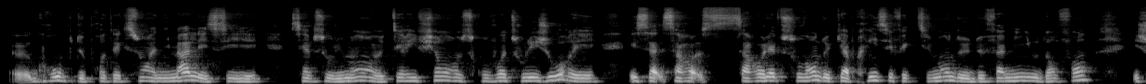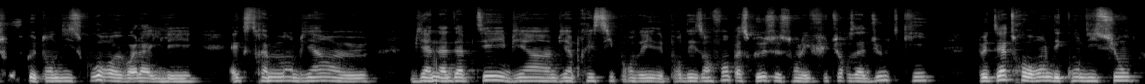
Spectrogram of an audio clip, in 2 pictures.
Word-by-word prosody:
heu, 90 +4 -1
groupes 165 - -1
de 140 - -1
protection 140 +3 -4
animale 160 +5 +2
et 135 - +2
c'est 135 -1 -2 0.3
c'est 155 - -6
absolument 145 +2 0
terrifiant 160 +5 -3
ce 145 - -4
qu'on 150 - -8
voit 155 +3 -1
tous 160 0 -6
les 165 0 +3
jours 185 +4 +1
et 145 -2 0 0.3
et - - +1
ça 165 0 +3
ça 155 - +2
re 150 - +2
ça 150 -3 -3
relève 165 +3 +2
souvent 170 +2 0
de 165 -4 +3
caprices 175 +4 0
effectivement 150 +2 -3
de 150 -5 +2
de 140 +1 -1
famille 155 +5 0
ou 160 - +2
d'enfant 145 +9 -3 0.4
et - - -4
je - - -3
trouve 405 - -9
que 160 - +4
ton 150 +1 0
discours, 155 +4 +1
heu, - - +3
voilà, 145 0 +4
il 140 0 0
est 135 0 0 0.3
extrêmement 170 +2 0
bien, 165 +1 -1
heu, 140 0 0 0.4
bien 160 +5 +3
adapté 165 +5 +3
et - - -1
bien 160 +1 -1
bien 155 +1 -1
précis 160 +2 -1
pour - - -10
envoyer 150 0 +1
des 135 - -1
pour 135 +3 -7
des 155 +1 0
enfants 160 +6 -2
parce 160 - 0
que 170 +2 +2
ce 170 -3 -1
sont 155 0 -3
les 140 -1 +1
futurs 155 +1 -6
adultes 185 +7 -1
qui, 180 0 -5 0.4
peut-être, 195 +7 +4
auront 170 0 +6
des 160 -3 +4
conditions, 165 +2 +2
155 Hz, 180 wpm, -24 LUFS, 145-170 Hz, 0.4 s, auront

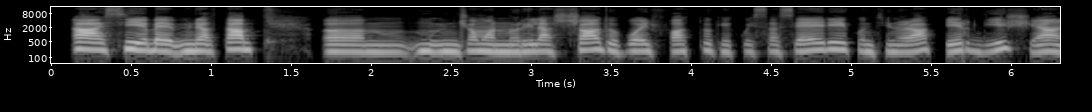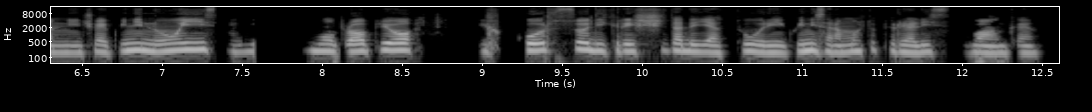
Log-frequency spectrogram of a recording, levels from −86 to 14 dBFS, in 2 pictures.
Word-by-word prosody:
Ah 235 -2 +12
sì, 240 +3 +3
eh 210 - +4
beh, 200 -2 +4
mhmm, 175 - -5
in - - +2
realtà, 225 +4 +6 0.4
uhm, 180 -2 -1
un 190 -1 -1
diciamo 195 +2 -1
hanno 180 -1 0
rilasciato 195 +3 +2
poi 195 +2 -2
il 190 - -6
fatto 190 +3 -4
che 180 -2 -10
questa 185 +1 -11
serie 210 +5 -1
continuerà 185 +1 -1
per 205 0 -4
10 200 +3 -5
anni! 175 -2 +1
Cioè 175 0 -5
quindi 205 +5 -1
noi 210 +4 +1
seguiremo 195 +1 -9
proprio 195 +4 +2 0.5
il - - -8
corso 210 +2 0
di 205 -2 0
crescita 200 +1 -4
degli 185 -2 -2
attori, 170 0 -3
quindi 195 +5 -1
sarà 180 -2 -4
molto 195 +5 -6
più 195 - -11
realistico 175 -1 -5
anche. 165 0 -5
190 Hz, 185 wpm, -23 LUFS, 180-205 Hz, 0.5 s, Ah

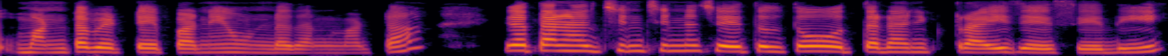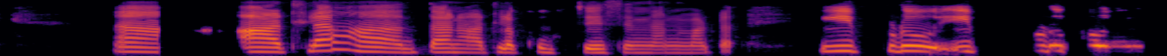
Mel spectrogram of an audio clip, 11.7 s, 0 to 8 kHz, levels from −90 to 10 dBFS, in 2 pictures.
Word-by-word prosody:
మంట 210 +1 -3
పెట్టే 220 -1 +2
పనే 205 +1 -1
ఉండదనమాట. 185 -1 -8 0.6
ఇక 300 - +8
తన 300 -1 +7 0.2
చిన్న 285 -2 -2
చిన్న 290 -1 -2
చేతులతో 260 -1 +5
ఒత్తడానికి 230 -1 -1
ట్రై 210 -1 +2 0.2
చేసేది. 195 +2 -2 0.8
ఆహ్, 235 -2 0 0.5
అట్లా 290 +6 0 0.5
తను 220 -1 -2
అట్లా 205 +1 -4
కుక్ 200 -5 -10
చేసిందనమాట. 185 -1 -8 0.6
ఇప్పుడు 280 +1 0 0.3
ఇప్పుడు 290 +2 -6 0.2
కొన్ని 270 -1 +1
220 Hz, 110 wpm, -23 LUFS, 195-265 Hz, 0.8 s, ఇక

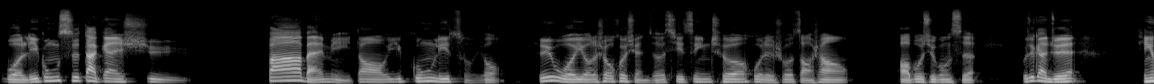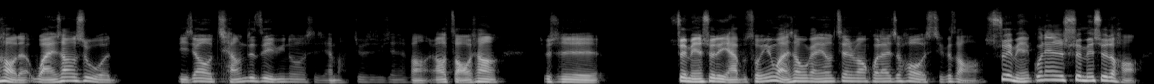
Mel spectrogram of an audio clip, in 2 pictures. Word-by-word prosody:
我 115 -3 -1
离 110 +5 +1
公 165 +5 -1
司 175 -1 0
大 170 -1 +5
概 135 -2 +2
是 115 -7 -8 0.7
800 175 - +4
米 100 -7 -7
到 115 0 -4
1 120 - -6
公 145 +4 -2
里 125 -1 +1
左 110 -8 -12
右， 105 +8 -10 0.3
所 150 - -2
以 - - +3
我 135 -10 +1
有 115 -1 0
的 110 - -3
时 145 - -4
候 135 - -2
会 140 +2 -2
选 120 -7 -7
择 100 +3 -6
骑 110 +2 -5
自 110 - -8
行 120 -2 -4
车， 120 -1 -2
或 125 -2 -5
者 100 -2 -4
说 110 +4 -6
早 95 -2 -6
上 105 -1 -3 0.5
跑 105 - 0
步 120 +2 -2
去 120 - -3
公 110 0 -4
司， 105 -2 -5 0.4
我 135 - -4
就 170 - +2
感 155 -6 +3
觉 130 +3 +4 0.6
挺 145 +2 +3
好 160 -7 +5
的。 100 0 -2
晚 110 -3 +2
上 170 +5 +2
是 165 +1 0
我 110 -9 -3 0.6
比 115 - -5
较 140 +1 0
强 120 +1 -3
制 155 0 -1
自 145 +1 -3
己 130 - +1
运 120 +2 -6
动 120 -1 -10
的 115 - -13
时 110 0 -19
间 95 0 -10
嘛， 95 0 -13
就 115 - -20
是 110 - -23
去 105 0 -25
健 105 0 -21
身 105 - -21
房， 90 -2 -6
然 110 - -2
后 115 - +2
早 100 -3 0
上 125 -2 +3 0.4
就 125 - -5
是 110 -4 0 0.6
睡 165 - +5
眠 130 -2 +7
睡 150 +3 +4
得 135 - +6
也 115 - +4
还 110 - +4
不 110 - -8
错。 135 +4 -2
因 160 - +1
为 180 - +1
晚 115 - +4
上 150 +3 +2
我 - - 0
感 140 -2 +1
觉 140 +1 +1
健 155 +2 -1
身 145 - -1
房 140 0 -1
回 140 0 -3
来 140 - 0
之 140 +1 -3
后 140 -5 -1
洗 120 0 -9
个 135 - -4
澡 95 -6 -5
睡 220 - +2
眠， 140 -5 +3
关 190 +7 -1
键 205 0 +3
是 200 - +4
睡 200 +1 +3
眠 180 0 +4
睡 180 0 +5
得 165 - +4
好， 90 - -6
125 Hz, 280 characters per minute, -24 LUFS, 110-145 Hz, 0.7 s, 眠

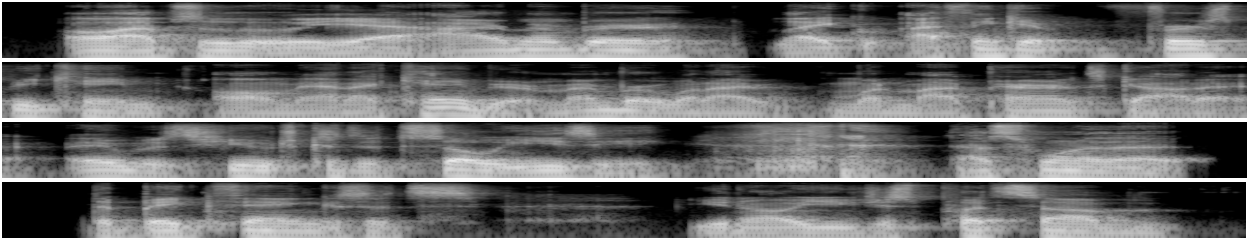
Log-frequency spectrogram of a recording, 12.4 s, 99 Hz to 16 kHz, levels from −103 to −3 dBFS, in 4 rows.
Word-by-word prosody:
Oh, 95 - +6
absolutely, 90 -2 +4
yeah, 90 - +4
I 90 +3 -1
remember, 100 -3 +1
like, 85 0 +1
I - - +3
think 110 -1 0
it 110 +1 -1
first 115 0 +4
became 90 -5 -3
oh, 80 -1 -2
man, 85 +1 -5
I 85 - -3
can't 130 +10 0
even 110 -9 0
remember 90 +2 -2
when 80 -1 -4
I, 80 -1 -3
when 85 -2 -6
my 80 0 -3
parents 90 0 -3
got - - -4
it, - - -8
it 100 +1 +3
was 90 -4 -1
huge 105 -2 +1
'cause 95 -3 -4
it's 90 +1 -2
so 95 - +7
easy. 95 0 -1 0.6
That's - - +1
one 100 -2 +4
of 90 - +2
the, 85 - -1 0.4
the - - -3
big 95 0 +2
things 90 -4 0
it's, - - -2 0.5
you 90 - -3
know, 85 0 -1
you 85 0 0
just 85 0 -4
put - - +2
some 80 -4 +1
90 Hz, 215 wpm, -24 LUFS, 85-100 Hz, 0.6 s, so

